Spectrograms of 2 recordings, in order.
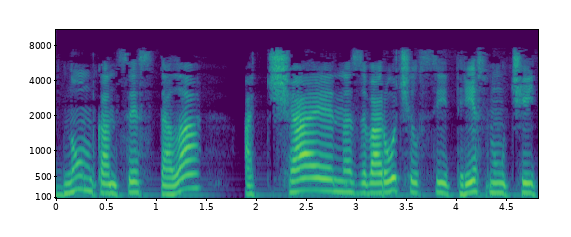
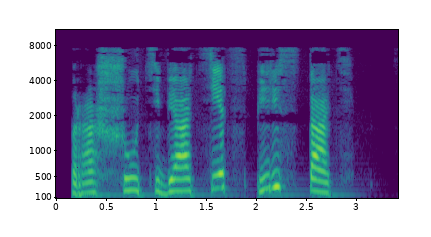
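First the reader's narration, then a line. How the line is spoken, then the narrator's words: Plain. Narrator (Russian): сказала Зина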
